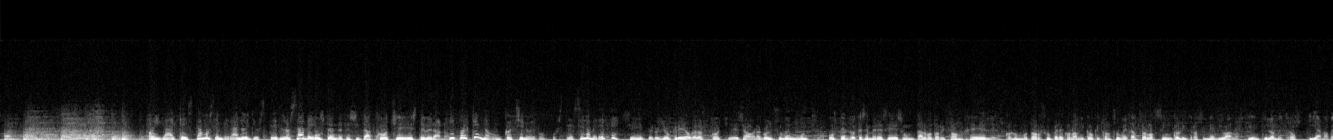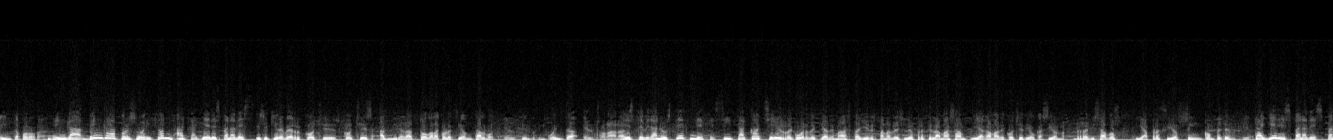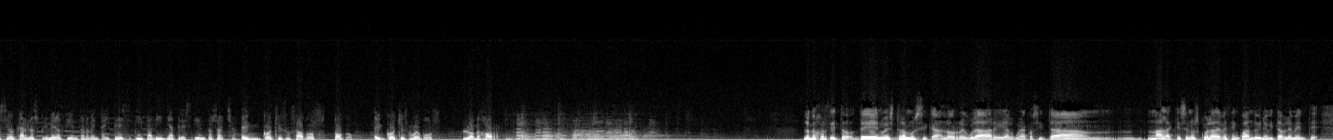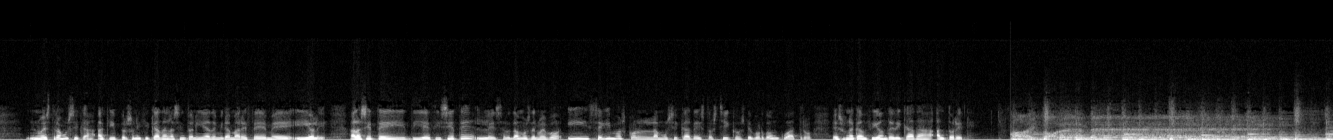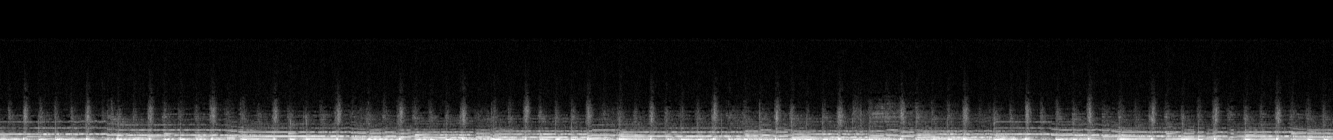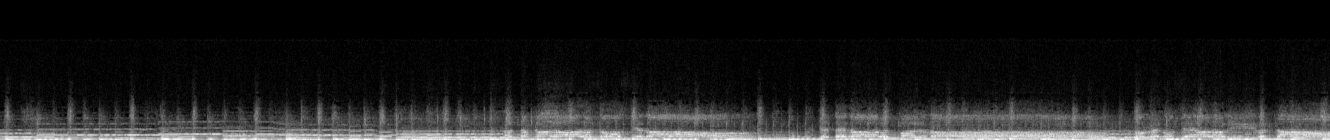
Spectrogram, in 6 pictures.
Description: Presentació d'un tema musical.
Musical
Presentador/a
